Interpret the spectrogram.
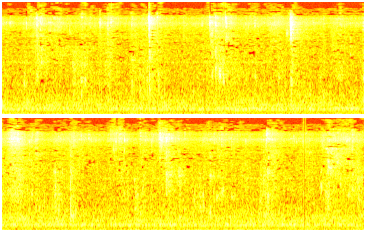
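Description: Faint chewing and small wet mouth clicks of people eating rice and saucy fried dishes by hand, scattered irregularly over a steady low hum.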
